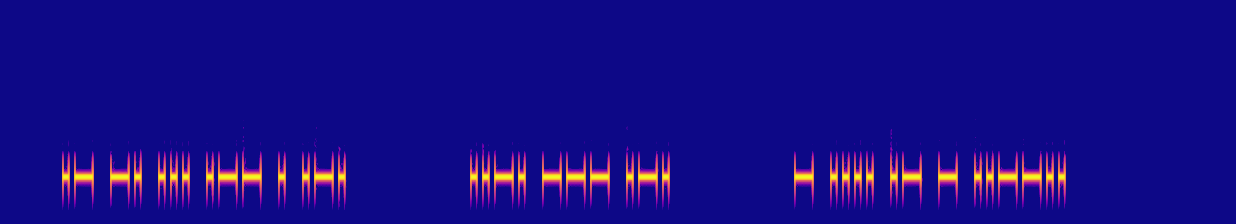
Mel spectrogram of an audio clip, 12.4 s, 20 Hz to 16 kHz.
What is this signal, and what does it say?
Morse code, heard as a keyed tone, about 20 wpm, 700 Hz. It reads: ANSWER FOR THAT?
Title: 3x Word-Spacing - Sentences from Top 300 Words - 20wpm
